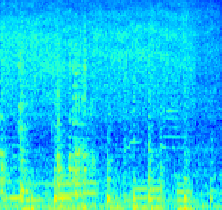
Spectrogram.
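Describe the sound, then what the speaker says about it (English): Meat for a Louisiana-style chicken and sausage gumbo searing in a hot pan, a loud, dense sizzle with short stirring scrapes and knocks of a utensil, close up with no talking. "Just going to sear it off on one side like so."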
